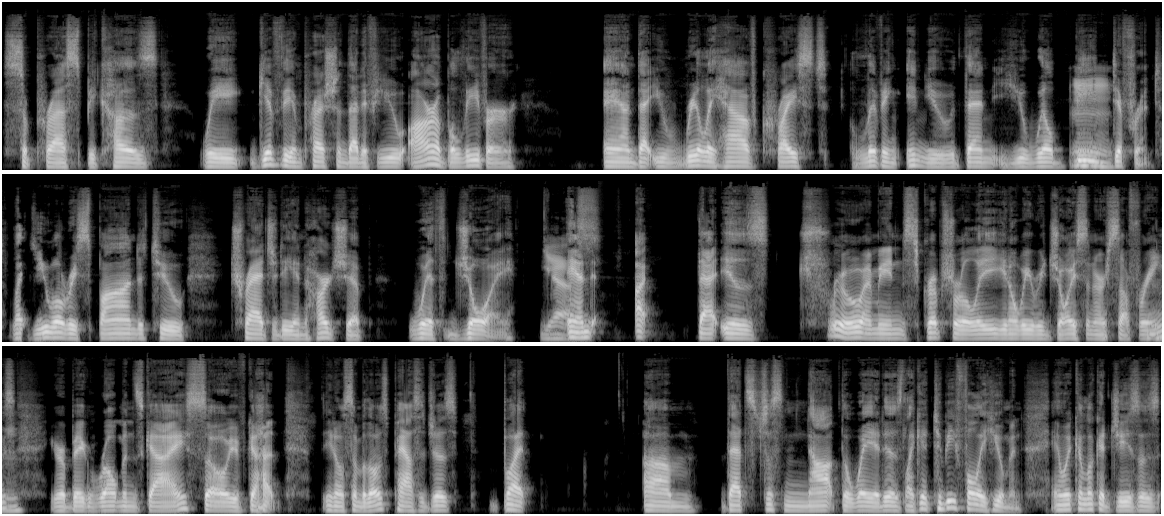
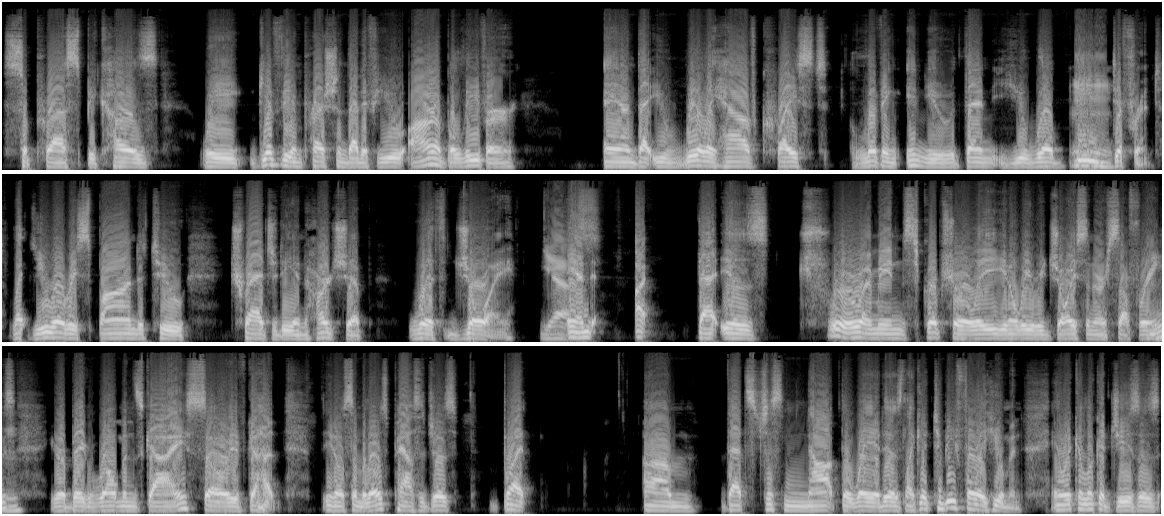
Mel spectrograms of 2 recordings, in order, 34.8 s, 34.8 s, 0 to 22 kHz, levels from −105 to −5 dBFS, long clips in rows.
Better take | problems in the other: first | distortion; heavy; 12% of the sound clipped

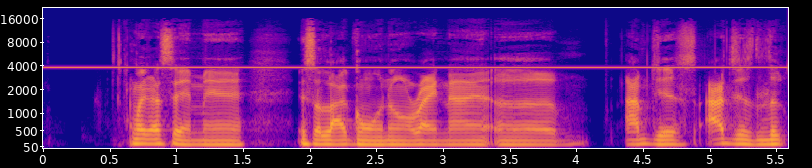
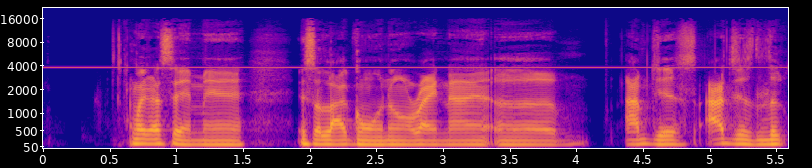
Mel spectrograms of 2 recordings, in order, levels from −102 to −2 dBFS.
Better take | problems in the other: second | high-pitched whine; loud; throughout; 4 kHz, 6 dB below the speech; faint in the second

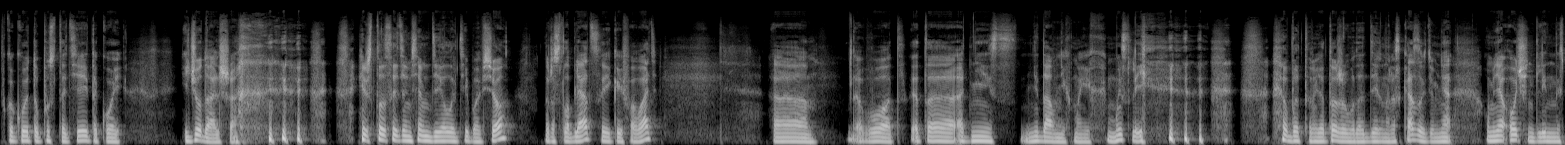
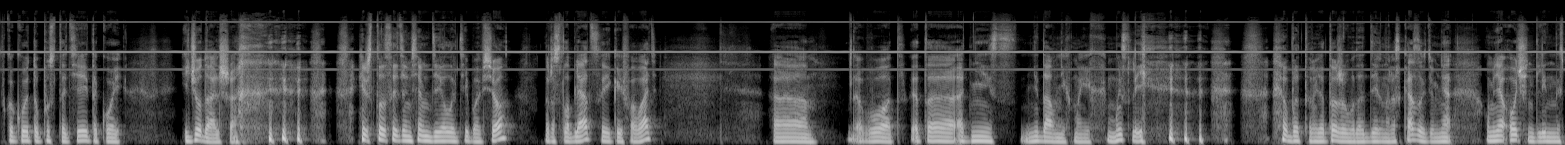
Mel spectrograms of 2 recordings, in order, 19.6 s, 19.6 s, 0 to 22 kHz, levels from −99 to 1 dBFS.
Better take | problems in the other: first | high-pitched whine; noticeable; throughout; 5 kHz, 10 dB below the speech

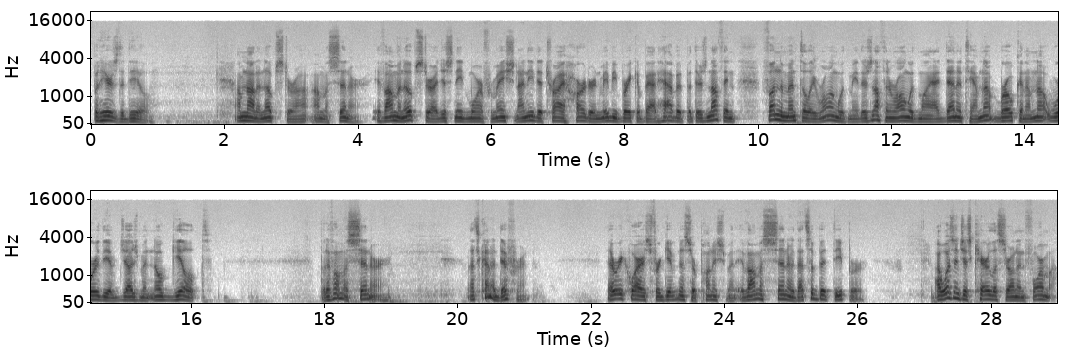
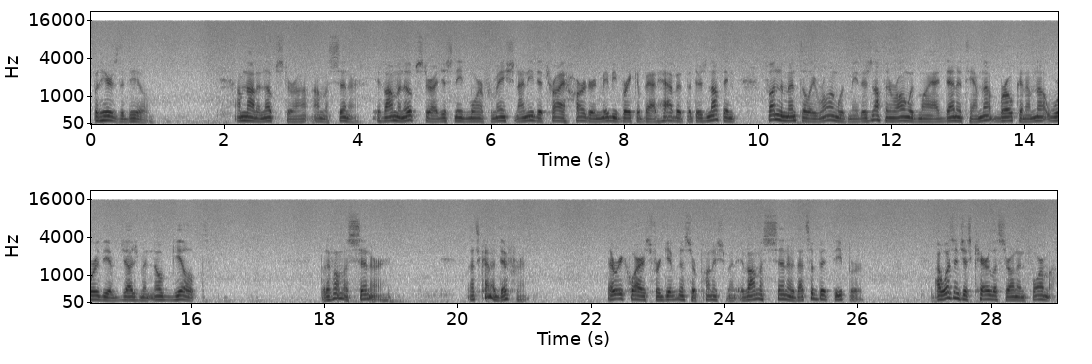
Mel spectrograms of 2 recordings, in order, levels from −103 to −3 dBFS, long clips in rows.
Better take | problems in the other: first | hiss; loud; throughout; 5 dB below the speech; faint in the first

